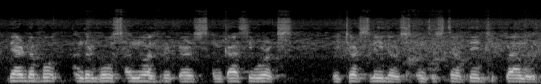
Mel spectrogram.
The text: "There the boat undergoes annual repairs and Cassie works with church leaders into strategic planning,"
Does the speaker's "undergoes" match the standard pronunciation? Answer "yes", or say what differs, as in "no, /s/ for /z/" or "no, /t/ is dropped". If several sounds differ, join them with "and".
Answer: no, /s/ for /z/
